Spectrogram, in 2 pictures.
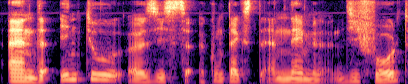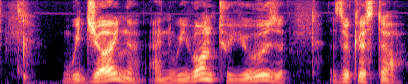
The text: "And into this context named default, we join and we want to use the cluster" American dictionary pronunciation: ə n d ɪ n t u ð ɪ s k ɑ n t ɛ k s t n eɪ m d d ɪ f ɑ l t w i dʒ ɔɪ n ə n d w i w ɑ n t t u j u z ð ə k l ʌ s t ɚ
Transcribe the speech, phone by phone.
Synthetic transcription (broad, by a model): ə n d ɪ n t u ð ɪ s k ɑ n t ɛ k s t n eɪ m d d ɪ f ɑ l t w i dʒ ɔɪ n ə n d w i w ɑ n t t u j u z ð ə k l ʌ s t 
